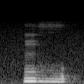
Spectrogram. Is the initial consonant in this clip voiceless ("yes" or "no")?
no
